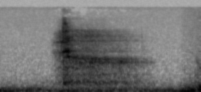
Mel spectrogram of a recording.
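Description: Near silence, with one faint intake of breath from the man reading a little over half a second in.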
